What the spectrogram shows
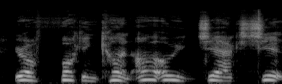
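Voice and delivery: play-acted high, loud, abusive yell. Retelling what Chris yelled on the way back: imitating Chris yelling. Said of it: "Chris was fucking yelling at me".

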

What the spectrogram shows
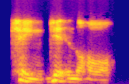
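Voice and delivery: mock-angry, put-on angry tone. Retelling a story to a listener, quoting what she said, imitating her angry order. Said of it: "She got so mad and said".

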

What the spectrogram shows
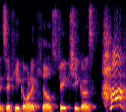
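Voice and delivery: ordinary talk

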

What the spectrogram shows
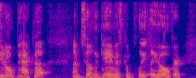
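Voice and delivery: high, loud, angry screaming. Retelling a player's reaction to an early cleanup: imitating a player screaming. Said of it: "screamed at me".

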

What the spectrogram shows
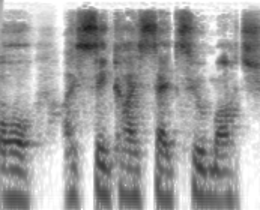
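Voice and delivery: put-on German accent. Retelling an interview story, quoting a german woman caller; imitating a german woman's accent. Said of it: "I love the accent".

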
